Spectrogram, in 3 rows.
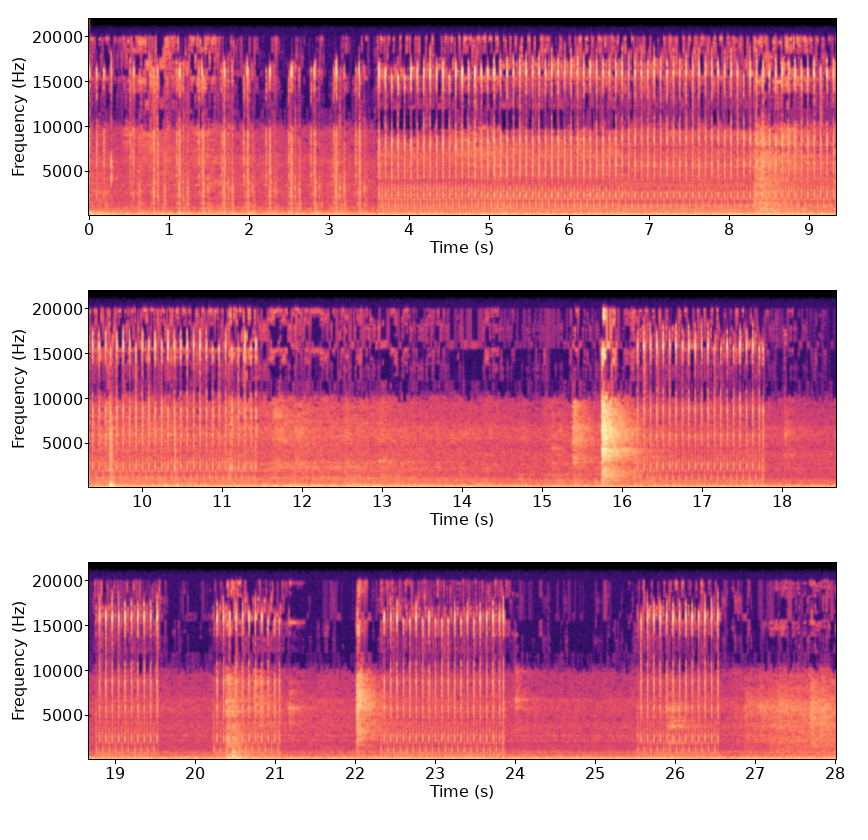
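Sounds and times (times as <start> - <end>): starter solenoid rapid clicking: 0.0 - 11.5, 15.9 - 17.8, 18.8 - 19.6, 20.2 - 21.1, 22.3 - 23.9, 25.5 - 26.6.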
